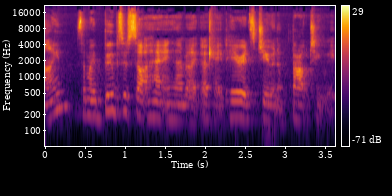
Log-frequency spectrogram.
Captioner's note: snaps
